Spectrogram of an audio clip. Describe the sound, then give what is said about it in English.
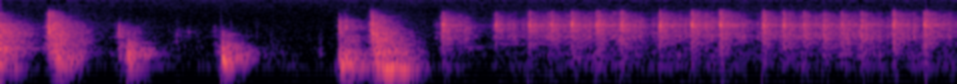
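Typewriter keys thump heavily a few times, then break into a rapid, steady run of clacking strikes, fairly loud, with no voices, heard from the small waiting room of Fantas and Arbogast Advertising. “The typewriter thumps louder.”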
